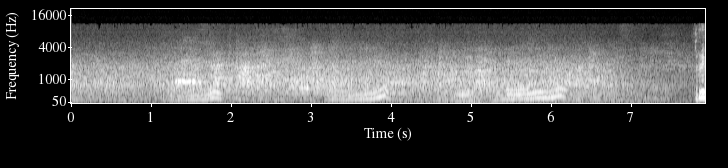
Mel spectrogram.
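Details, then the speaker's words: A child makes three harsh, rising, crowing noises, each on a breath in: inspiratory stridor from a narrowed upper airway. "en stricte d'or est un bruit rauque qui se produit lorsque l'enfant inspire il fait ce bruit"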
